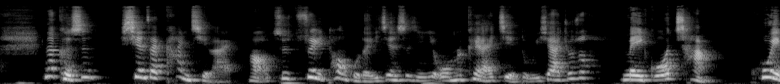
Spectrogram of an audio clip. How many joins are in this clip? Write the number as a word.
zero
